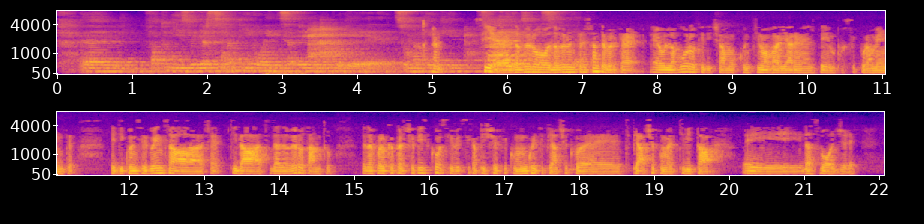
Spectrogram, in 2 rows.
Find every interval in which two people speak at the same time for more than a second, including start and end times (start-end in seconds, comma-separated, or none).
5.6-7.2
